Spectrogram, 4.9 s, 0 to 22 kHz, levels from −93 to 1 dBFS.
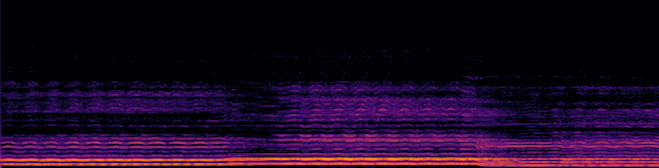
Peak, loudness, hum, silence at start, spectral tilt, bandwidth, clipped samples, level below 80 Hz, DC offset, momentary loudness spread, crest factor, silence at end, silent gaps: -16 dBFS; -28 LUFS; none; 0 s; 1 dB/octave; 11 kHz; under 0.1%; under -90 dBFS; under 0.1%; 14 LU; 14 dB; 0 s; none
